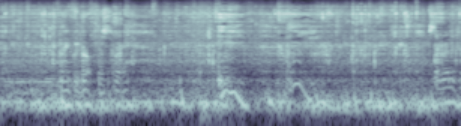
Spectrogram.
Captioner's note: cough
